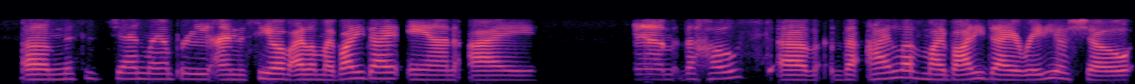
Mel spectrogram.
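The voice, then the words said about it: Creaky, cracking sick voice. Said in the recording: “Sorry about my voice. ... I am sick a little bit, so I'm going to be creaking and cracking and whatever that is, crack-a-lacking.”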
